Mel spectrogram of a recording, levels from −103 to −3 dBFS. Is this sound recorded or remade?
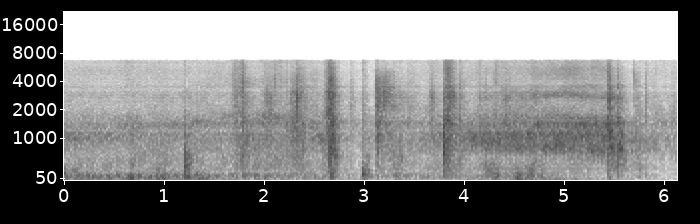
remade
